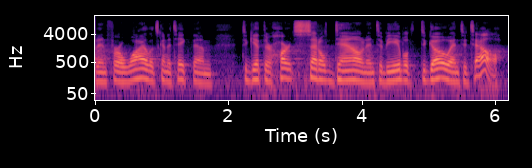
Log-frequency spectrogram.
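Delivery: usual speaking voice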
